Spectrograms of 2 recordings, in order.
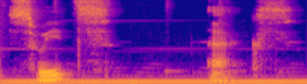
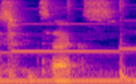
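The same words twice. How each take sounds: First: The name is said slowly, parts kept apart. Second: The name is said quickly, run together. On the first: It is heard as the intended name. The speaker calls it right. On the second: It sounds like a different, rude phrase. The speaker calls it wrong.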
